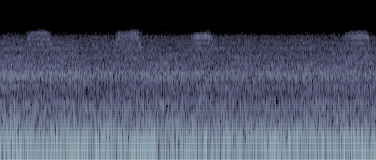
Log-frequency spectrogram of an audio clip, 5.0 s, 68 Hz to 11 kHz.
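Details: Recorded at an owl's first feeding, February 24, 2016, 2:15 PM: four short hoarse hissing calls spread over five seconds, set against a continuous low background drone.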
